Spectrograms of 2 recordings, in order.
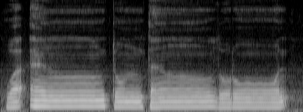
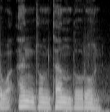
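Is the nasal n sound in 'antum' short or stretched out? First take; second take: stretched; short. First: The nasal n sound is stretched out. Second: The nasal n sound is short and clipped. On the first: The speaker calls it right. "You need to stretch it out" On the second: The speaker calls it wrong. "You wouldn't say"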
